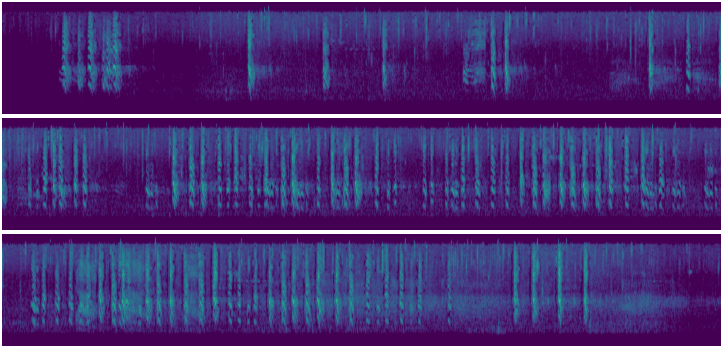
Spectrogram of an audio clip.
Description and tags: A murder of crows sitting in a tree chattering in an almost monkey-like manner. Some handling and noise but so low that some ambience should cover it.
